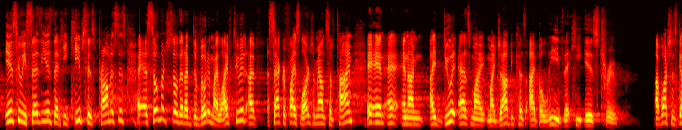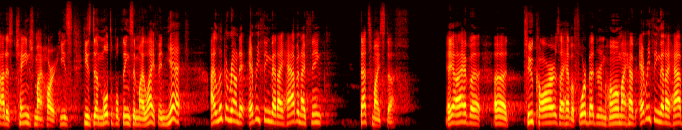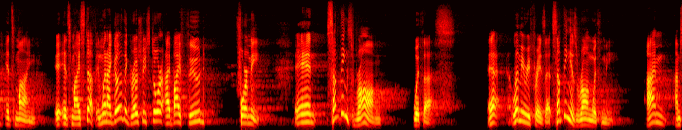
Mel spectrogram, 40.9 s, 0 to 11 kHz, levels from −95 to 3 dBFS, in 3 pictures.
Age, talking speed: 40-59, 190 wpm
